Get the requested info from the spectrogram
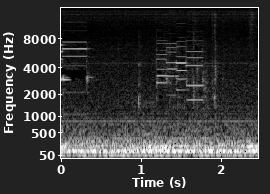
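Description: TGY-i6S radio transmitter's beeper: its power-up tune ends just after the start, and about a second in comes a short run of quick stepped electronic beeps. These are the receiver confirmation tones, the sign that the transmitter has linked to its bound TGY-iA6B receiver.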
